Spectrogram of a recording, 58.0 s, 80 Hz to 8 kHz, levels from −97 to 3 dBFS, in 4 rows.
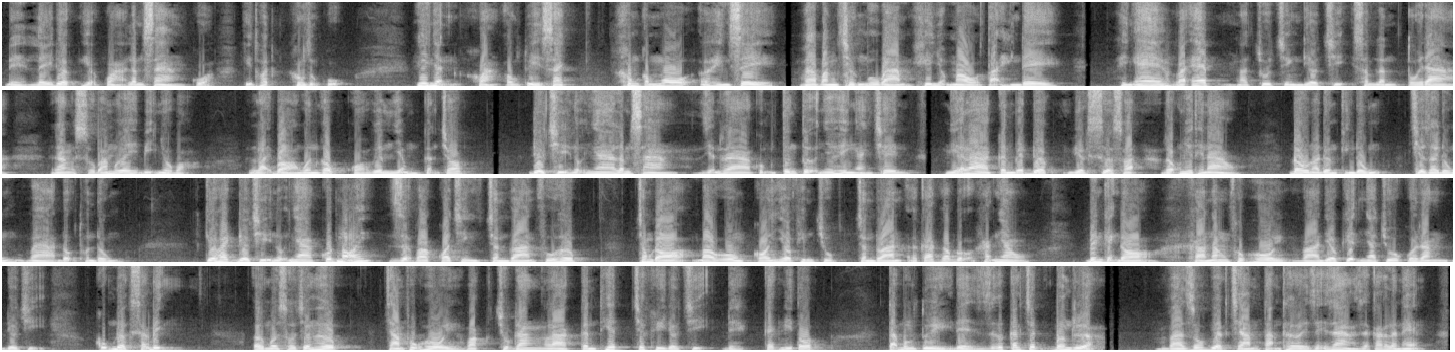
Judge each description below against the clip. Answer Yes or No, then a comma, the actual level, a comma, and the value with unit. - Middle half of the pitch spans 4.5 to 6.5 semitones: No, average, 4.0 semitones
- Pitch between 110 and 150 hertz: Yes, low, 135 Hz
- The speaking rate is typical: Yes, average, 205 wpm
